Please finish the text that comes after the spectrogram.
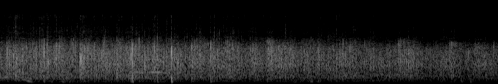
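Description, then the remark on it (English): An audience claps steadily for about five seconds, a dense, even patter of many hands with no voices breaking through, applauding a first-time attendee who comes up to receive a gift. “So, come on, let's give her a clap.”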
